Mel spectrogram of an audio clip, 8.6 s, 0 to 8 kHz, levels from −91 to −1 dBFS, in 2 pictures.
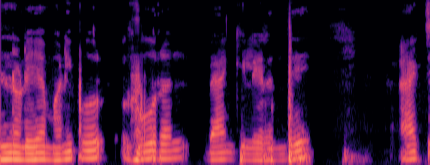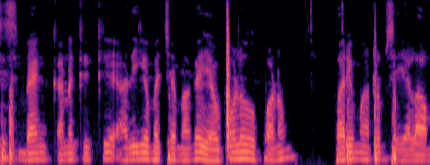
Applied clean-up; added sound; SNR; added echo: neural mask model Resemble Enhance denoiser.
